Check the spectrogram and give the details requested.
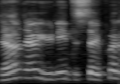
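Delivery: shouting. Retelling how the bartender urged staying put: imitating people yelling. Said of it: "the bartender and stuff were yelling".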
